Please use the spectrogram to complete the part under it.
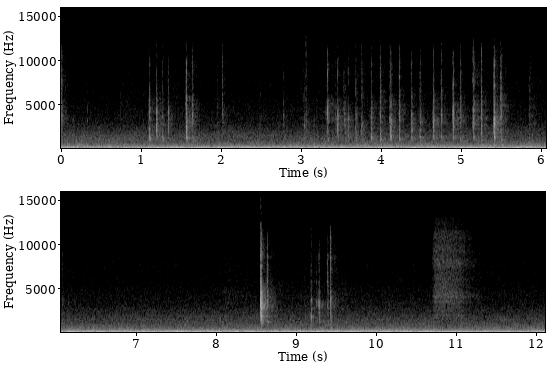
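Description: Keys on a computer keyboard are pressed in scattered bursts of clicks, moderately close, over a steady low hum of room or computer noise, with a few isolated taps toward the end.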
